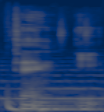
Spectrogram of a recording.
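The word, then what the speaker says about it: 転移: You basically do a hard stop on the and then you just continue with the next syllable with a vowel, like ten-i, ten-i, ten-i, ten-i, ten-i jiken, ten-i jiken. Tenii jiken.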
